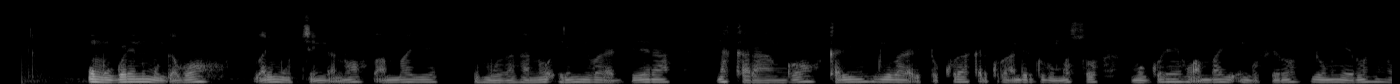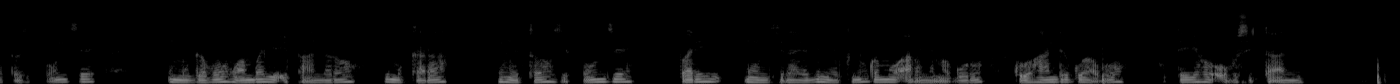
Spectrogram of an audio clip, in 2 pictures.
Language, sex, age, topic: Kinyarwanda, male, 18-24, government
